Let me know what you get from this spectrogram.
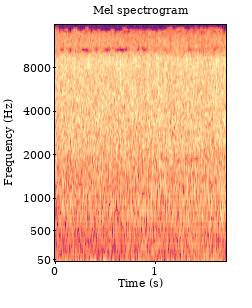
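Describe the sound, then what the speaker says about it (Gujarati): Steady moderate monsoon rain falls on an early morning in Surat, a constant close hiss of drops on surfaces with no voices over it. "સુરતમાં વહેલી સવારે વરસાદ વરસ્યો."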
